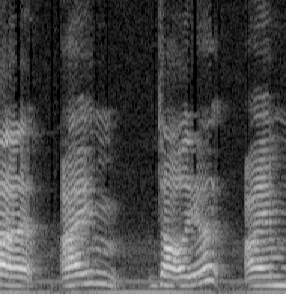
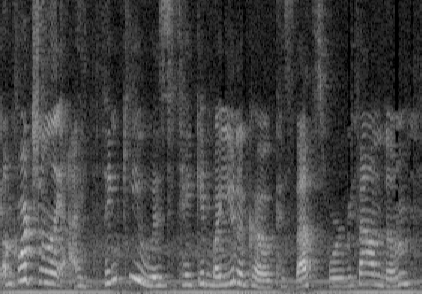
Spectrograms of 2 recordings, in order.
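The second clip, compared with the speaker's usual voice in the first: plain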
